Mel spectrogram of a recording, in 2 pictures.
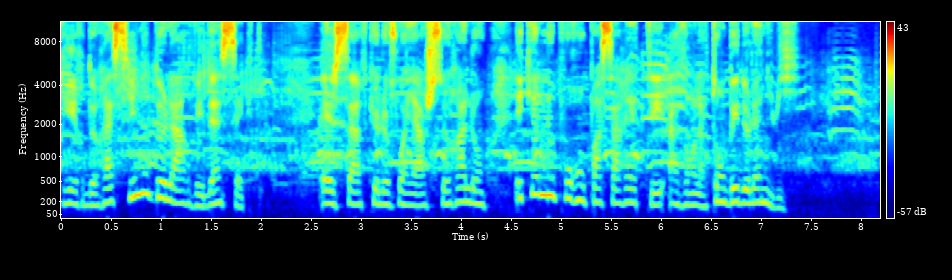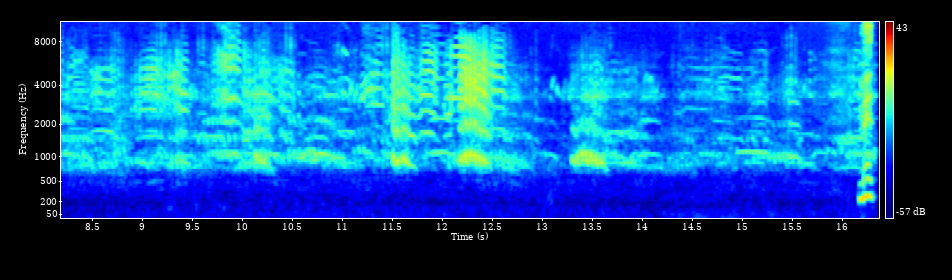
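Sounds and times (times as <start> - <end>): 
speech: 0.0 - 7.4
chorus of cranes bugling and trumpeting: 0.0 - 16.3.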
